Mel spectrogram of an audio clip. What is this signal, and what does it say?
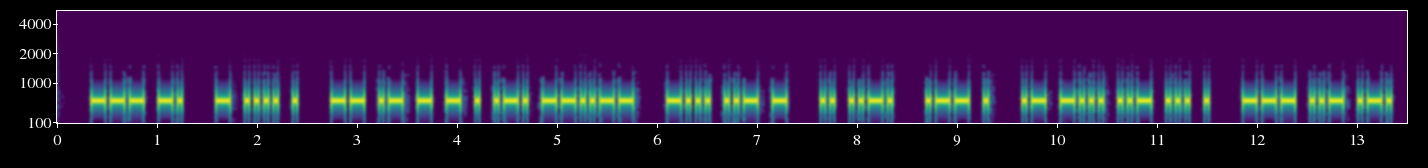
Morse code, heard as a keyed tone, about 25 wpm, 600 Hz. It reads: ON THE MATTER, BUT IF WE ABUSE OUR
